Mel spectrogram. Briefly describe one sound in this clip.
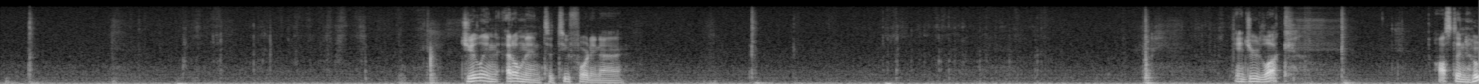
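Trading cards rustle and flick as they are sorted by hand.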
